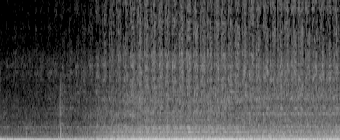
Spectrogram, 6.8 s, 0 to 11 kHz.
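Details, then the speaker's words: 1989 BMW E30 325is at idle in neutral after exhaust patch (JB Weld), new air filter and fresh fuel: deep puffing idle with rapid chuff three or four times a second, less bad than before, still an exhaust leak at the bottom of the header. "So, so it doesn't sound quite as bad. We definitely still have a leak down by the bottom of the header."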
